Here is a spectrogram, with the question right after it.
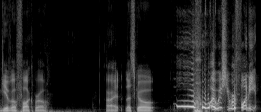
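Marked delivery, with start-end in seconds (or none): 3.5-5.1 loud falsetto mockery, very high; exaggerated high-pitched imitation of an offended chatter; mocking chatter. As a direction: squeal it back in a silly voice. Mocks the chat message read earlier.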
